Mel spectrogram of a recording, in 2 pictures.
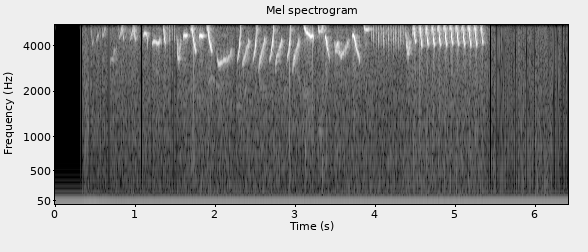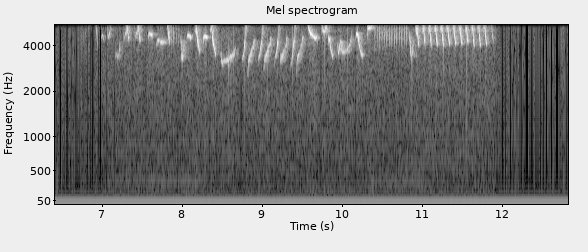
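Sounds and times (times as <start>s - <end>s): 
bird chirping with twittering notes and buzzy trill: 0.4s - 5.4s, 6.8s - 12.0s.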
